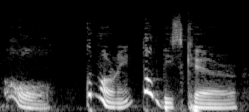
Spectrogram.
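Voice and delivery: put-on hams up a friendly greeting to the frightened children; eager adventurer in character. Player speaks in character.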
